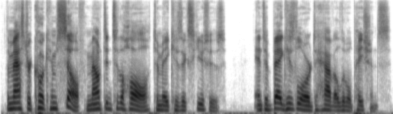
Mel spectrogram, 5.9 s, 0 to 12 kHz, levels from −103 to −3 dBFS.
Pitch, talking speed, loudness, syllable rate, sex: 145 Hz, 225 wpm, -20 LUFS, 5.7 syllables/s, male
